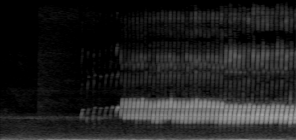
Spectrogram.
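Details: Canary singing a special song meant to make other canaries sing in reply; a faint thin tone opens, then a buzzy rolling trill rises and grows steadily louder toward the end.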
